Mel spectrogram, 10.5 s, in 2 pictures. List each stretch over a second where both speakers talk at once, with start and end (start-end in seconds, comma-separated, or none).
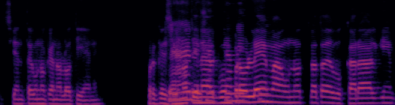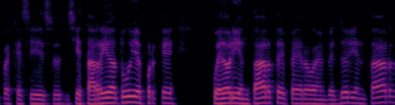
2.2-3.7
